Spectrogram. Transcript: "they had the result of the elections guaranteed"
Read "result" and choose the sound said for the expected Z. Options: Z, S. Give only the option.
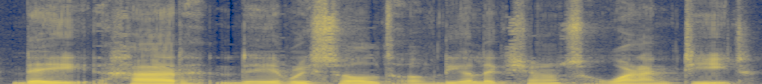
S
